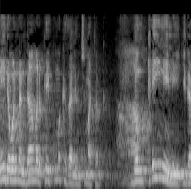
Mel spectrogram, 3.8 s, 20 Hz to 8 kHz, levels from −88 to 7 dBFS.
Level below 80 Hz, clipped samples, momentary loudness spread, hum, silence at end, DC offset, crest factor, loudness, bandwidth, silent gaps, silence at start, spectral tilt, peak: -66 dBFS; under 0.1%; 15 LU; none; 0 s; under 0.1%; 20 dB; -20 LUFS; 6.4 kHz; none; 0 s; -6 dB/octave; 0 dBFS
